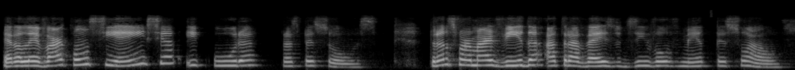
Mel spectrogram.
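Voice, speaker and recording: A woman delivers a motivational talk with a fairly high voice, pressing each point with emphatic, preacherly conviction. She speaks straight to her listeners. The recording is dull and muffled. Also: slow pace, clean tone. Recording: muffled lo-fi sound.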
